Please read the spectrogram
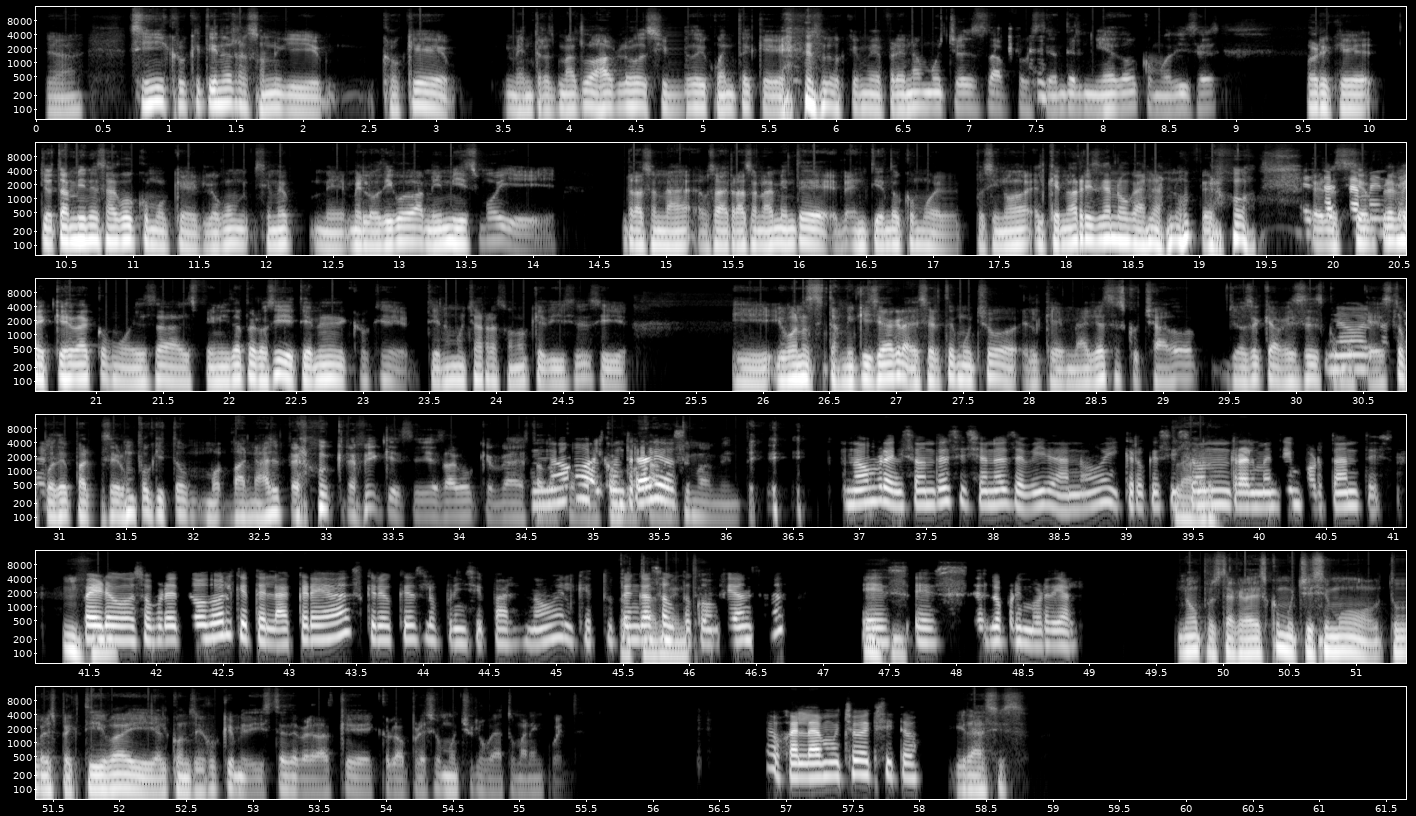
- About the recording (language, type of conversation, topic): Spanish, advice, ¿Cómo postergas decisiones importantes por miedo al fracaso?
- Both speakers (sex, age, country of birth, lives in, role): female, 40-44, Mexico, Mexico, advisor; male, 30-34, Mexico, Mexico, user
- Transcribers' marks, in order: static; laughing while speaking: "que lo que"; other noise; tapping; laughing while speaking: "¿no? Pero"; laughing while speaking: "pero créeme que"; laughing while speaking: "últimamente"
